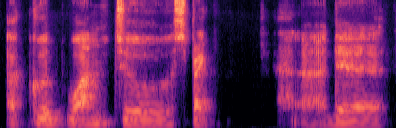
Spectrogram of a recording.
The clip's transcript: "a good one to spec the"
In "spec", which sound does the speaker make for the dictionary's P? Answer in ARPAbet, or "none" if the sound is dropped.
P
